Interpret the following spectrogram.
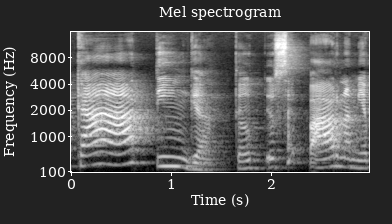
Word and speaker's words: caatinga: Então, o A fica separado, porque até na pronúncia também ela separa, ó. O nosso bioma é caatinga.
